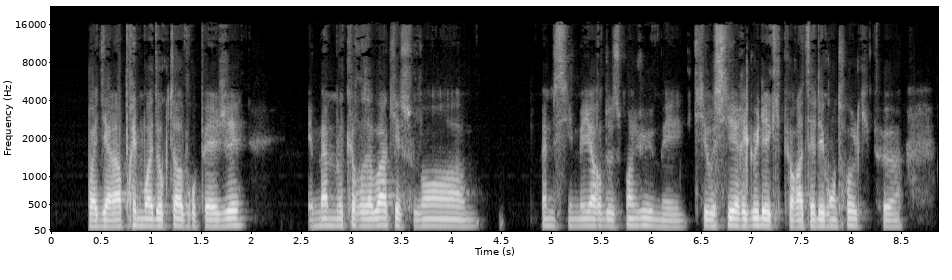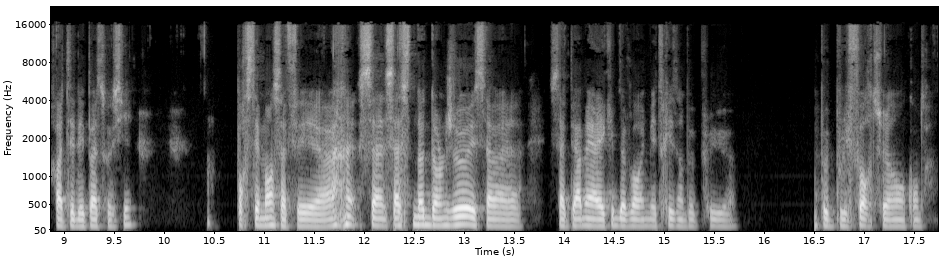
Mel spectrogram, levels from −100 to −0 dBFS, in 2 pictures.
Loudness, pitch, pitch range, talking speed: -17 LUFS, 120 Hz, 115-125 Hz, 235 wpm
